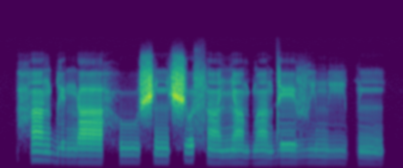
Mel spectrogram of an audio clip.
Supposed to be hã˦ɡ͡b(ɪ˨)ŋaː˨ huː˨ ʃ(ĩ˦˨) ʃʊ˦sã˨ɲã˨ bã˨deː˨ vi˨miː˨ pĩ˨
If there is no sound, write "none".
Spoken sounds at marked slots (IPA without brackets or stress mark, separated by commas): ɪ˨, ĩ˨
